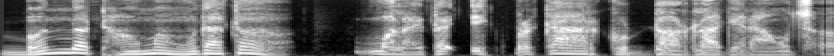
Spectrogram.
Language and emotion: Nepali, fearful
